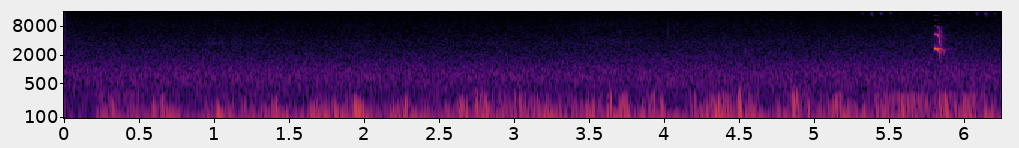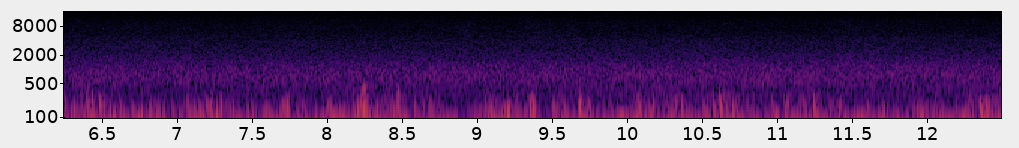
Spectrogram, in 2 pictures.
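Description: Wind buffeting the microphone in gusts. About six seconds in, a yellow-bellied marmot gives a single sharp, high chirp that falls in pitch.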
